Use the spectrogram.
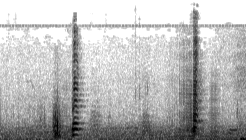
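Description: Geese at a pond in Salish Ponds Park, Fairview, Oregon give several loud nasal honks, two close together and another a moment later, against quiet outdoor background.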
